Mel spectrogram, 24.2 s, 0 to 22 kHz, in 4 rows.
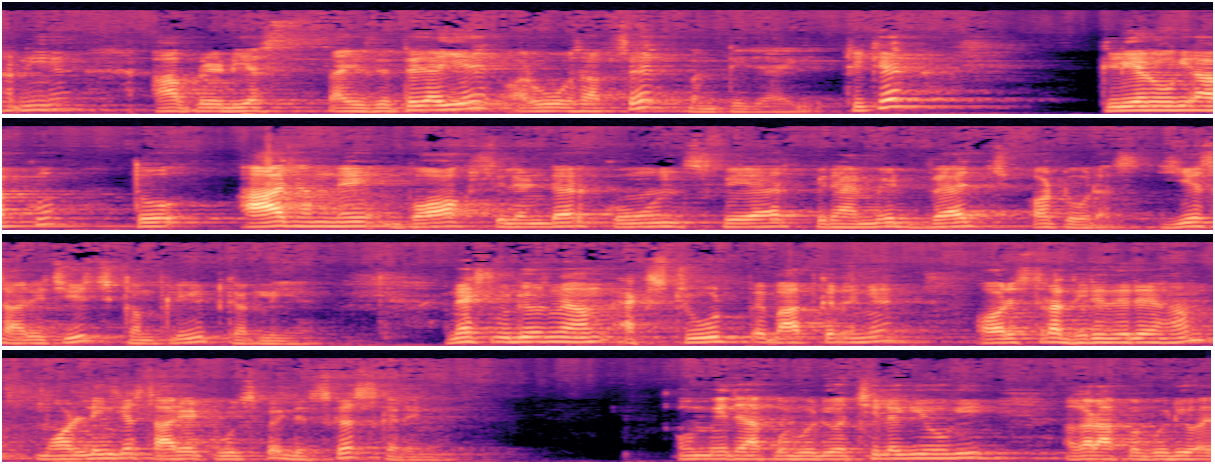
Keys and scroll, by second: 17.2 Escape.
